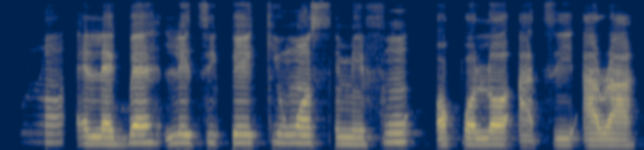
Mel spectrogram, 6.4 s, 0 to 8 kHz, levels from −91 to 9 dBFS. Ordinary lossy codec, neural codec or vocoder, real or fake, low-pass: none; none; real; none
